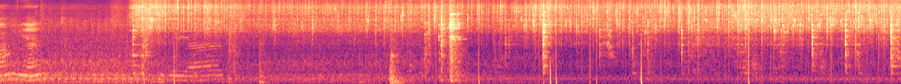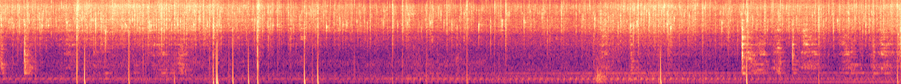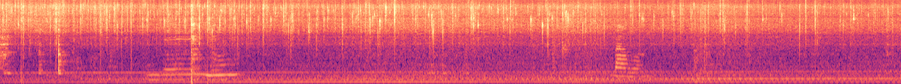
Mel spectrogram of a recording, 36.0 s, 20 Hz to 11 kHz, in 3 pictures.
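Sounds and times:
onion sizzling in a frying pan: 1.5 - 36.0
sharp oil crackles: 6.6 - 18.8.

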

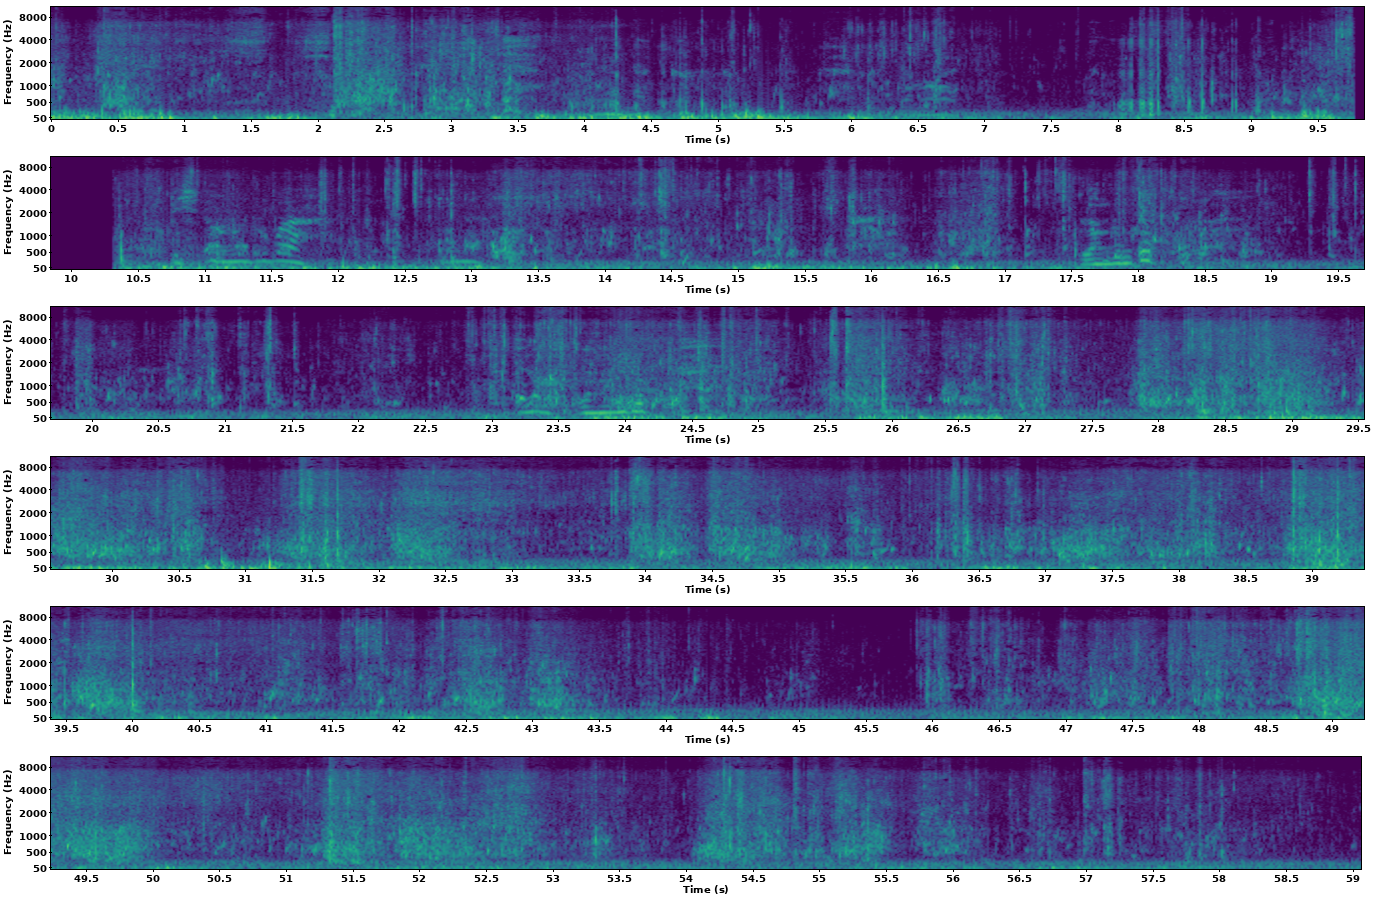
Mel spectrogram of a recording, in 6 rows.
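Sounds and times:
low rumble: 0.0 - 9.8
water splashing against boat: 0.0 - 59.0.

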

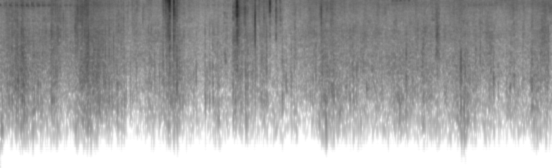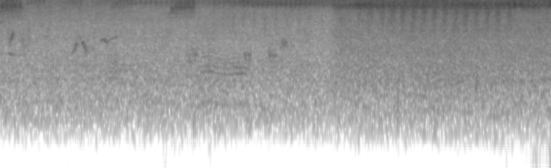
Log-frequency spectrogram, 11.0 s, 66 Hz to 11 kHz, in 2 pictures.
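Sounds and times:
insect chirring: 8.9 - 11.0.

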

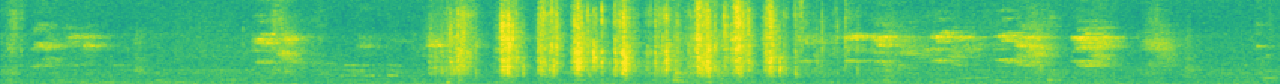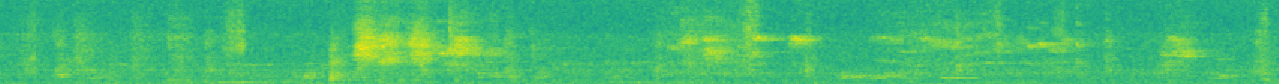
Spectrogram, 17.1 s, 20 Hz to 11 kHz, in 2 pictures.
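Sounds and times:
rapid clicks and rustles from handling: 2.9 - 5.7.

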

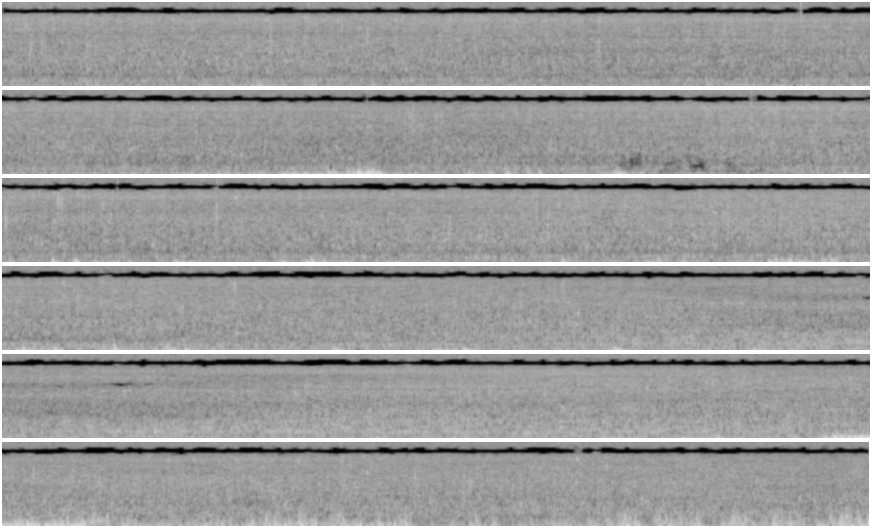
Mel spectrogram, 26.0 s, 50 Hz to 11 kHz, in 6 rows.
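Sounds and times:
fountain water splashing over stone: 0.0 - 26.0
wind buffeting microphone: 5.6 - 7.8, 21.3 - 26.0.

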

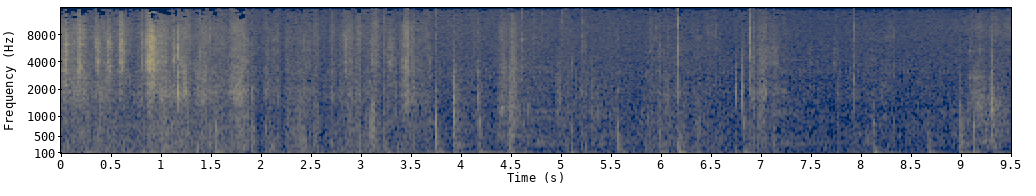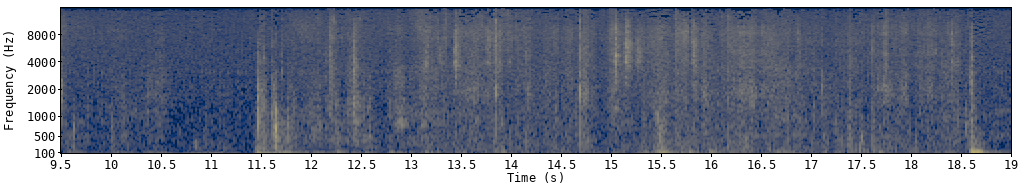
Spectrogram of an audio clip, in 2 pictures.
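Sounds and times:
cloth rustling: 0.0 - 18.6
heavy thump: 10.8 - 12.0.

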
